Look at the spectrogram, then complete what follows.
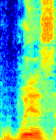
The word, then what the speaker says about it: Wyss: After Tina, Amanda Wyss, I think is how you pronounce her last name, even though it sounds like Weiss, gets flayed, dragged up a wall, and basically leaves a bloody mess.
